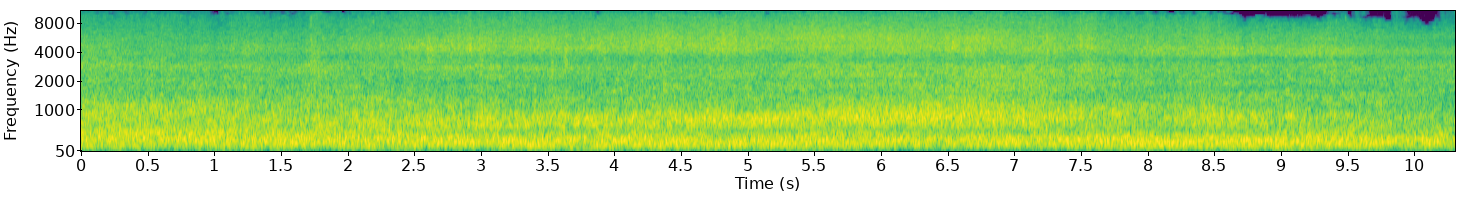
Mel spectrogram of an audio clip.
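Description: Ocean surf breaking and washing up a sandy beach: a steady rushing noise that holds level throughout.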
